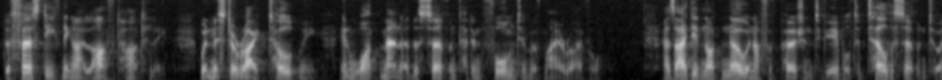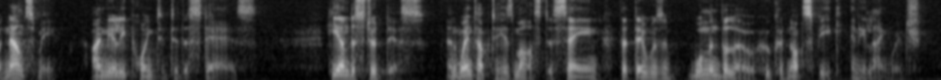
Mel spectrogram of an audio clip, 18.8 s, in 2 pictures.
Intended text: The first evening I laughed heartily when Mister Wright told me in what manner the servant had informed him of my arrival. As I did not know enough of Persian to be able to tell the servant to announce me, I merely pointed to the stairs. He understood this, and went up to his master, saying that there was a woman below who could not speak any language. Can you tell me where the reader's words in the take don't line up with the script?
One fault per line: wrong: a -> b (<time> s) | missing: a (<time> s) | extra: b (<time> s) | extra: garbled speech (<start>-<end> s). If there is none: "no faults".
no faults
